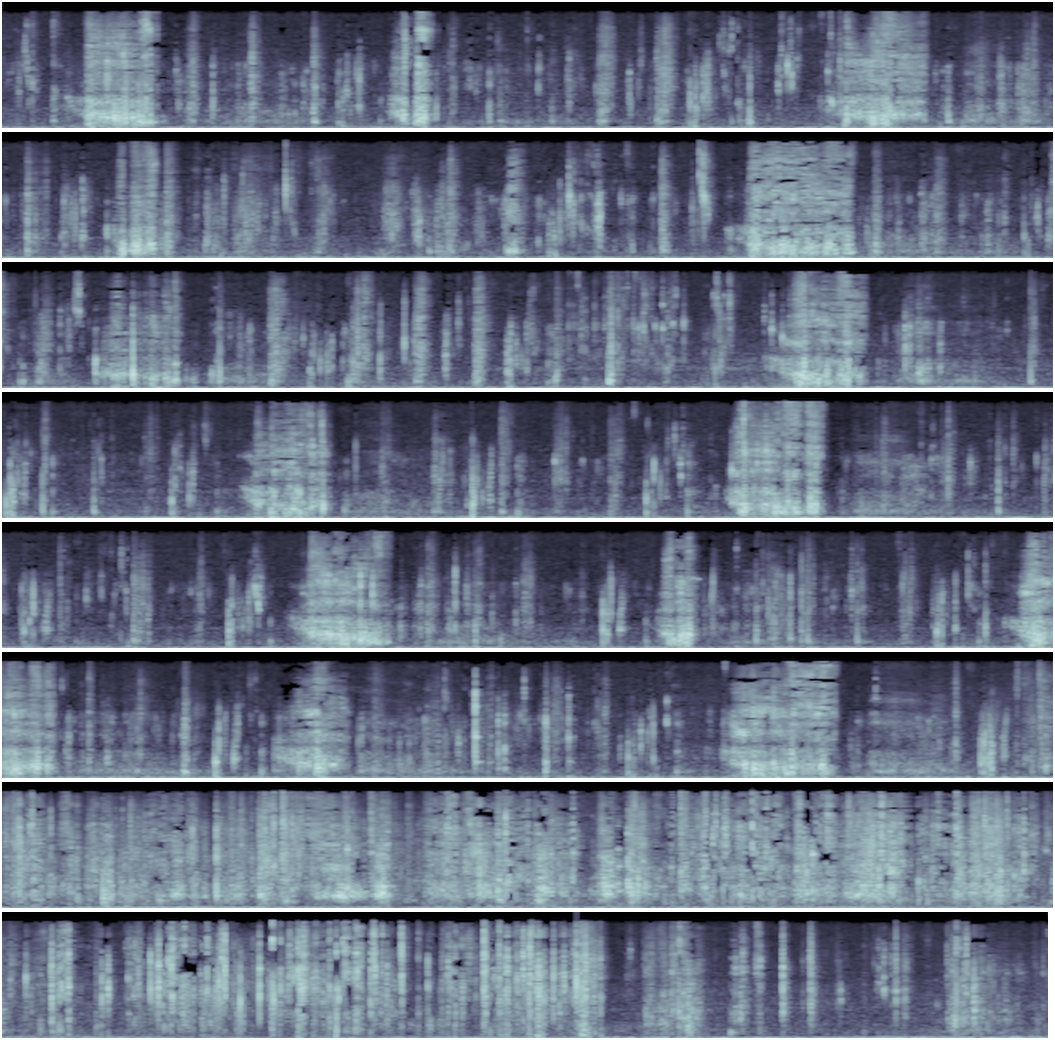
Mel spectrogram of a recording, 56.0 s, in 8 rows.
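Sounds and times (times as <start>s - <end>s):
chewing and wet mouth sounds: 0.0s - 56.0s.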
